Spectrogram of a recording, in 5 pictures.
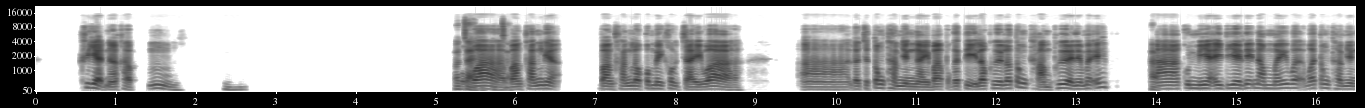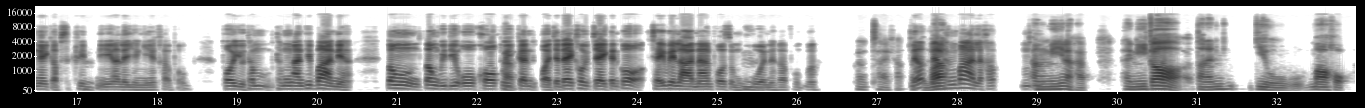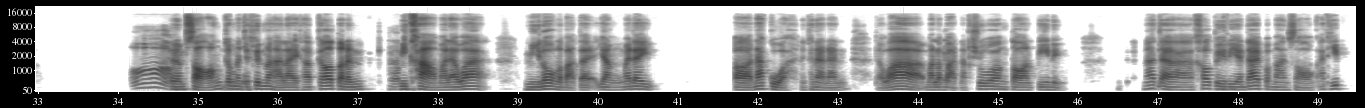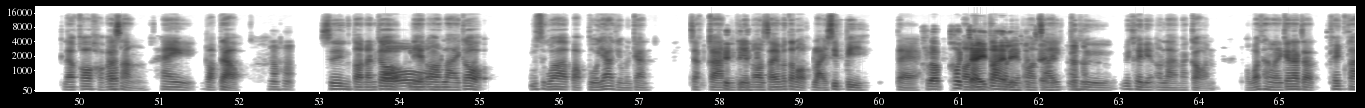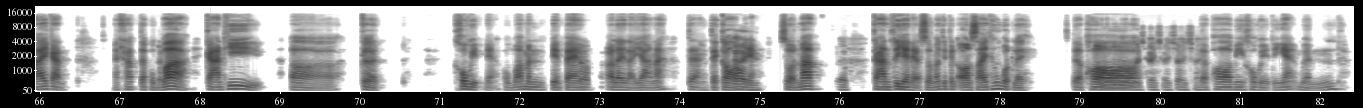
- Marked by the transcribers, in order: tapping; in English: "Lockdown"; other background noise; chuckle; unintelligible speech
- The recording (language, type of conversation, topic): Thai, unstructured, โควิด-19 เปลี่ยนแปลงโลกของเราไปมากแค่ไหน?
